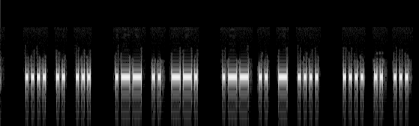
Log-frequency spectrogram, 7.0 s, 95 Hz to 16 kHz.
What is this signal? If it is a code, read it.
Morse code, heard as a keyed tone, about 25 wpm, 700 Hz. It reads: HIS WIG WITH HIS
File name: Pinocchio / Pinocchio ch1 20 25 ik1hge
